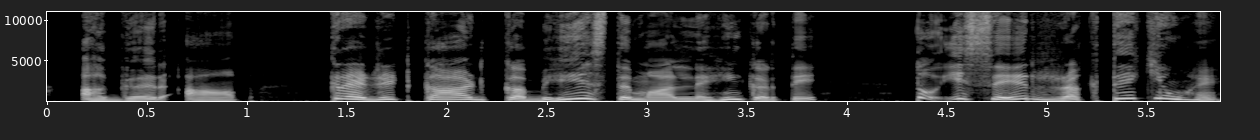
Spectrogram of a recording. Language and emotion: Urdu, disgusted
